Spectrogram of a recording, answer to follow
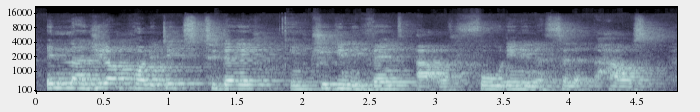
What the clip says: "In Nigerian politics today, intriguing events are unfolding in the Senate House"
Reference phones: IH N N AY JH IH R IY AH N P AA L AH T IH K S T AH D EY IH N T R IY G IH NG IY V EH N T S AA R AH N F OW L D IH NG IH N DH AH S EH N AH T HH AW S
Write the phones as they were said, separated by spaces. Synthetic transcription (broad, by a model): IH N N AY JH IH R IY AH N P AA L AH T IH K S T AH D EY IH N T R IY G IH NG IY V EH N T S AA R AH F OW D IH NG IH N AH S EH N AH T HH AW S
